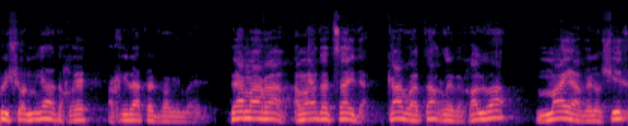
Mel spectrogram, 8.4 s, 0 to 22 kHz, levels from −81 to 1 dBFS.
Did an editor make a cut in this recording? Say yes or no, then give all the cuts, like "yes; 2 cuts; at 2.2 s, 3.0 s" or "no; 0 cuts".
yes; 1 cut; at 4.1 s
